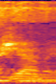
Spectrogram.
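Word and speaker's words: Gye Nyame: In Gye-Nyame, am I pronouncing? Gye-Nyame, yes, sir.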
